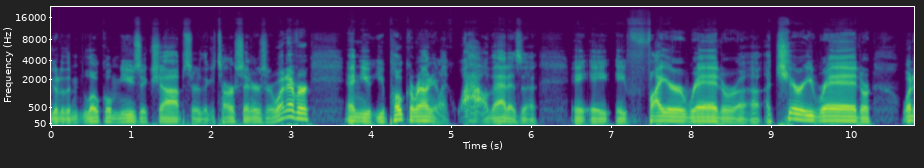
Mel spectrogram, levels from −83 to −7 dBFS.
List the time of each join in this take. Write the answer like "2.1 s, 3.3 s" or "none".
none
